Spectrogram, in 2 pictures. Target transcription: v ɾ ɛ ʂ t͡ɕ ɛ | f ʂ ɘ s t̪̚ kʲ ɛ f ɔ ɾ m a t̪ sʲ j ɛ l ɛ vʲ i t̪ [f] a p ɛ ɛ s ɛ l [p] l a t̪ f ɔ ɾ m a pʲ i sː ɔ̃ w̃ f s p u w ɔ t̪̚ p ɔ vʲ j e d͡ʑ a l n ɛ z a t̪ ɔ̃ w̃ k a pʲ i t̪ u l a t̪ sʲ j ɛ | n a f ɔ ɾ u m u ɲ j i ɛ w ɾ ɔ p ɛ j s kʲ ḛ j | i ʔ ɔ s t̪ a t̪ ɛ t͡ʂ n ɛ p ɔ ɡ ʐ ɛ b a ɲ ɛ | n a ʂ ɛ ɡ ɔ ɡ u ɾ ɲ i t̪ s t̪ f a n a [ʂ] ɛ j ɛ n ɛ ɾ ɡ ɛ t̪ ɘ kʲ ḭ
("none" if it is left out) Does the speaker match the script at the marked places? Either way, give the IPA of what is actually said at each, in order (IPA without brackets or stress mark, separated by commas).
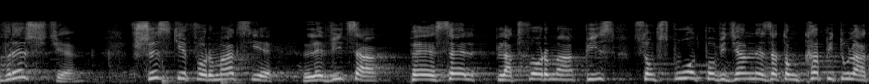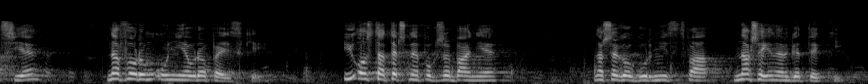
s, p, ʂ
